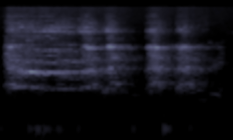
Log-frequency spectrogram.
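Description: A dog going crazy, howling: one long cry of about a second and a quarter, then a shorter second cry near the end.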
